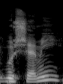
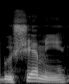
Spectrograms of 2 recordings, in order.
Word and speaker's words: Buscemi: yeah yeah yeah and buscemi to make a sh like the c in italian is usually a ch noise not a or a s or whatever so we get a weird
